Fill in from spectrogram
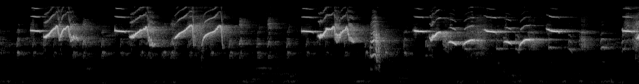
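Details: Oriental magpie-robin song used as a lure to get other birds singing: loud, varied phrases of rising whistles and sharp slurred notes in quick bursts, separated by short gaps.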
